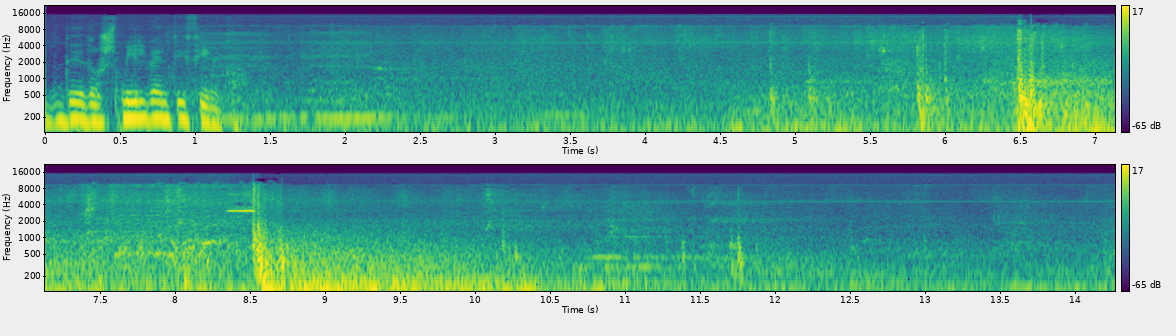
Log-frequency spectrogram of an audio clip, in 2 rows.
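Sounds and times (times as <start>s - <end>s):
speech: 0.0s - 1.5s
heavy chapel door creaking and thudding shut in a large hall: 3.8s - 11.9s.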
